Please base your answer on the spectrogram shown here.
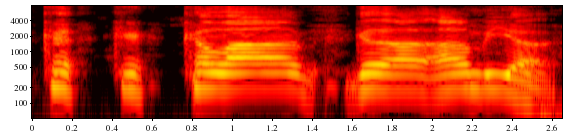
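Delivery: high, slow stammered Columbia; a friend mimicking Michael stammering out Columbia; mock stutter. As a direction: stumble through Columbia in a teasing stammer. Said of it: "He stuttered just that much".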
